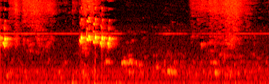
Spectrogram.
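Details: Sooty-headed bulbul calling continuously: a quick bright run of four or five chirping notes near the middle, with a clipped phrase at the start, faint hiss between phrases and a thin steady electronic tone throughout.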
